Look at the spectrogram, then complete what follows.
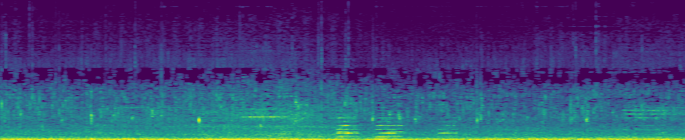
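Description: Raw banana slices dropping off a hand slicer into a wok of hot oil, with a steady sizzle of deep-frying. A few short tooting tones come about five to seven seconds in.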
